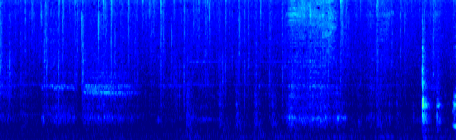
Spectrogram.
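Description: Faint chewing and soft mouth sounds of someone eating blanched dureup shoots dipped in thick red-pepper sauce, with a brief louder sound near the end.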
